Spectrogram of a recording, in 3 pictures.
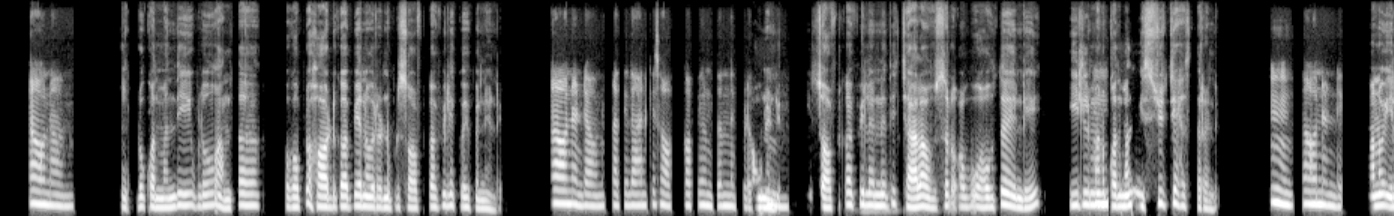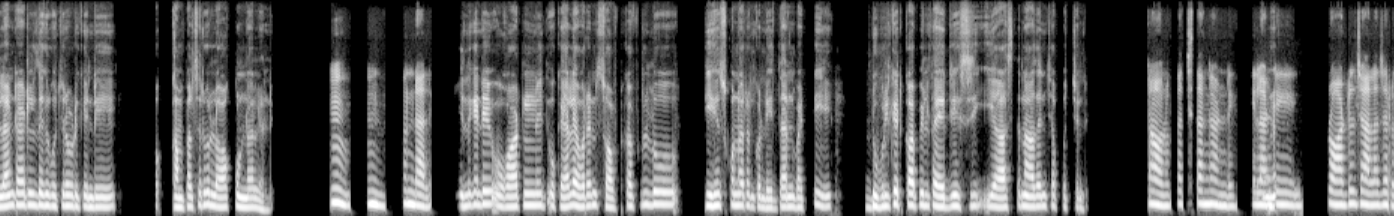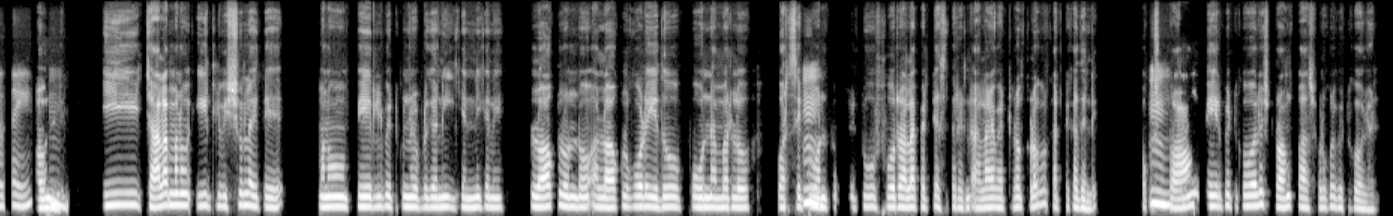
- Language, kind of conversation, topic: Telugu, podcast, ప్లేలిస్టుకు పేరు పెట్టేటప్పుడు మీరు ఏ పద్ధతిని అనుసరిస్తారు?
- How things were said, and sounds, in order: in English: "హార్డ్ కాపీ"; in English: "సాఫ్ట్"; in English: "సాఫ్ట్ కాపీ"; in English: "సాఫ్ట్"; tapping; in English: "మిస్‌యూస్"; in English: "క్ కంపల్సరీగా లాక్"; in English: "సాఫ్ట్"; in English: "డూప్లికేట్"; unintelligible speech; in English: "వన్ టూ త్రీ టూ ఫోర్"; in English: "కరెక్ట్"; in English: "స్ట్రాంగ్"; in English: "స్ట్రాంగ్ పాస్వర్డ్"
